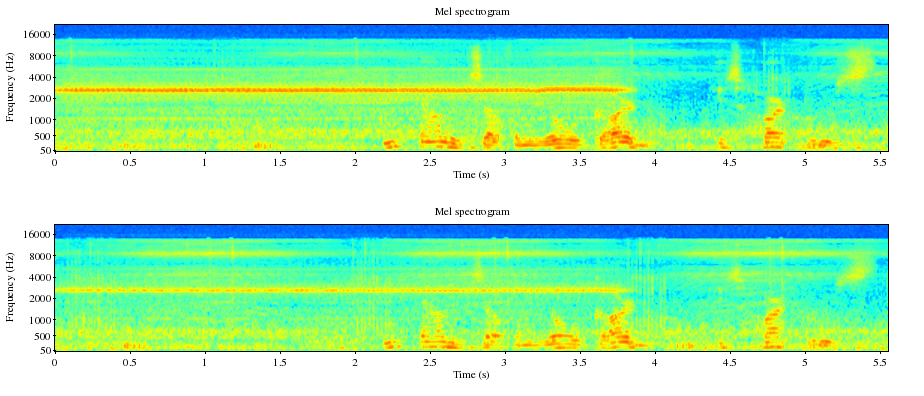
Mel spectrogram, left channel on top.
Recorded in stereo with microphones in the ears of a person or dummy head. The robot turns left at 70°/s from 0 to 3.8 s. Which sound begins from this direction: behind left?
A man speaking, at 2.2 s.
